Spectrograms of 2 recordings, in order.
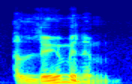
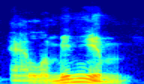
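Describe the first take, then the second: First: The word is said the American way. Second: The word is said the British way. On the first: The speaker calls it wrong. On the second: The speaker calls it right.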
